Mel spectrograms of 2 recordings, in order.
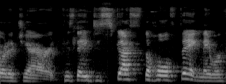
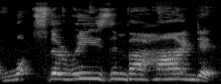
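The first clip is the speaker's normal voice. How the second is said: slow, higher-pitched attempt at Murtaugh's accent; badly faked accent; 5 semitones higher, 3 dB quieter, slower than usual. Podcaster imitating Murtaugh's question, in a badly faked accent. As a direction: put on a terrible drawn-out accent. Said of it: "That was the worst accent".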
